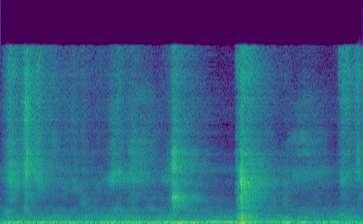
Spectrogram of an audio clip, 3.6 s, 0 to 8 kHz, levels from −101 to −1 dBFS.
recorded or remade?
remade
